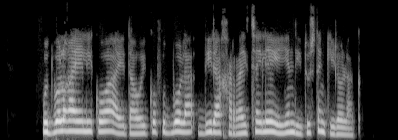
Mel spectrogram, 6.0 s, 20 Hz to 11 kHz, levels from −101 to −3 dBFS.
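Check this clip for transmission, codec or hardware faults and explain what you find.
Nothing stood out on listening to this speech recording.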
